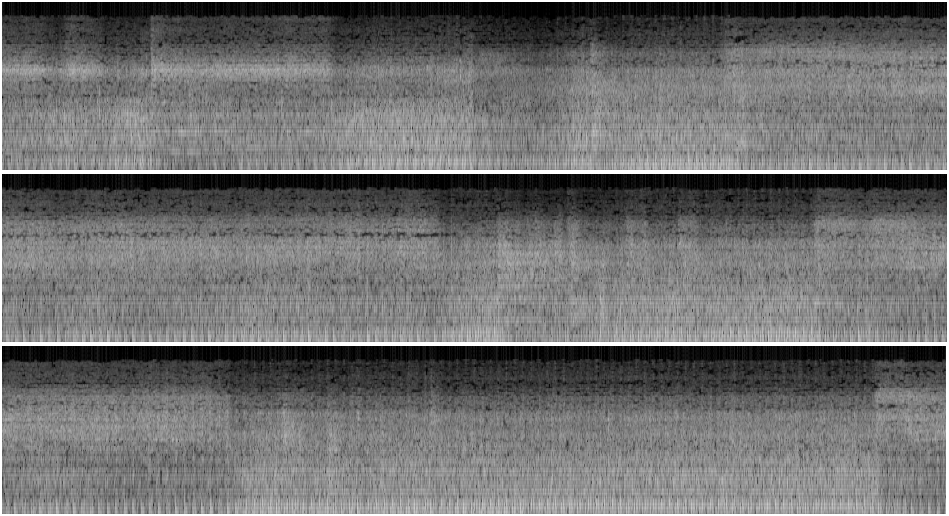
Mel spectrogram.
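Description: Stationary diesel engine running steadily under load, belt-driving a large circular saw; the saw rips through waru (sea hibiscus) logs in several cuts, its higher ripping noise rising during each cut and falling back between them.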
